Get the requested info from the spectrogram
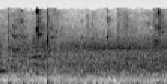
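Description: A basketball being dribbled on a hardwood court, a few faint knocks over the arena's steady background noise.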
